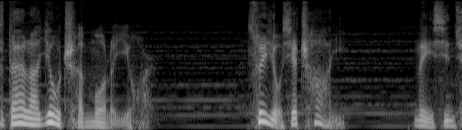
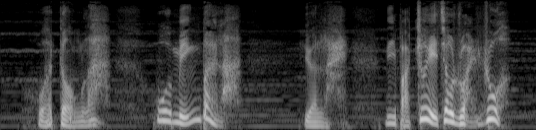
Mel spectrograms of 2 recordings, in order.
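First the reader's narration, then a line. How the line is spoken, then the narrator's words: Loud cry. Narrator (Chinese): 郝维仙小姐大声叫道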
